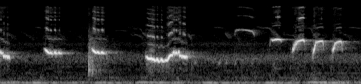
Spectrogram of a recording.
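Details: Short white-rumped shama passage meant for training contest birds: clear whistles and sharp snapping notes, then four rising upslurred whistles repeated quickly at the end, over a low steady hum.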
